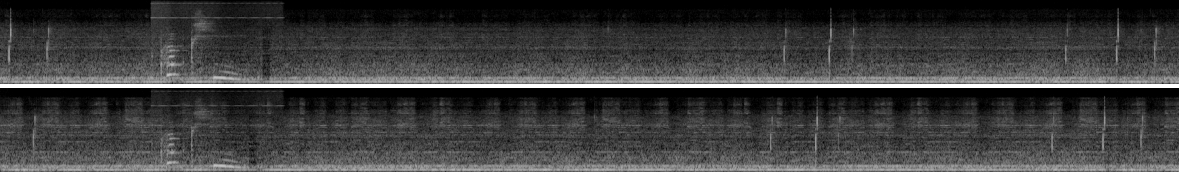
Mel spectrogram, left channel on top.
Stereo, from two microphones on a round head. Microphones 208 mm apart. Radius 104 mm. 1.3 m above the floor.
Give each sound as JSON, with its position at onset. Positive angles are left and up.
{"t": 1.5, "sound": "a child speaking", "side_deg": 20}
